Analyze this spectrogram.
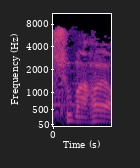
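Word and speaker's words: Schumacher: podium Michell encore dit Michael Schumarer si on veut le prononcer à l'allemande Brundle donc Brundle pardon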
